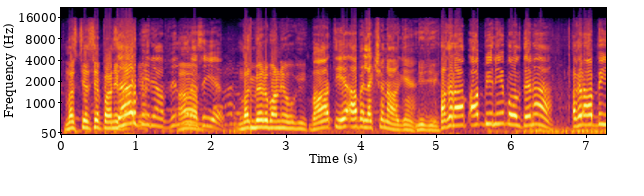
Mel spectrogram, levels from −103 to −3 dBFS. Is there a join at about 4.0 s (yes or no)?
no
